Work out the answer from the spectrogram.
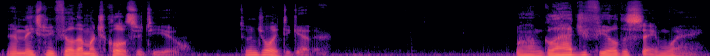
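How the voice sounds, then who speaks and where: A man's voice: on the low side, no echo, natural voice. A man playing an affectionate, playful boyfriend in an intimate ASMR roleplay, talking tenderly and rambling with light teasing. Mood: fond, pleased. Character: affectionate, playful, crafty boyfriend cuddling his partner.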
